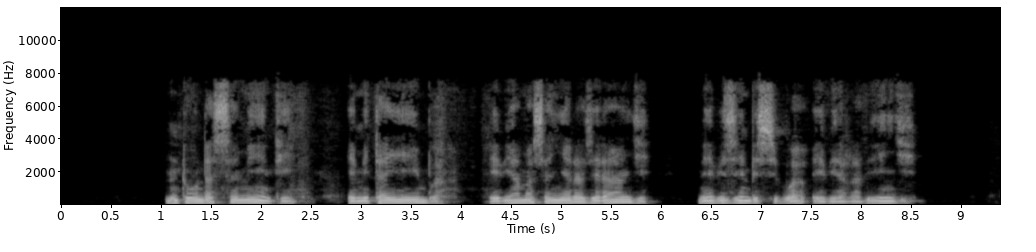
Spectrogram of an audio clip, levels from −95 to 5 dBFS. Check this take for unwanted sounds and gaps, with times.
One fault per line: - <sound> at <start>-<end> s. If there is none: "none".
none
